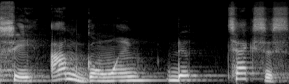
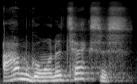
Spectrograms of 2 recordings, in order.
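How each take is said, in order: First: It is said slowly, each middle word clearly heard. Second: It is said fast, the middle words blurred together.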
